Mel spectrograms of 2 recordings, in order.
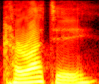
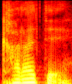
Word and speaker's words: karate: and then it's sorry so RS in Japanese when you see them in the ragic Western spelling are pronounced as L's so for example it's not karate but karate ah yes of course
